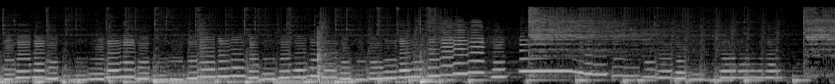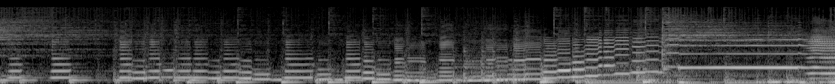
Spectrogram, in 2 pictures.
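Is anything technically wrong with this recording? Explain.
No, nothing technically wrong can be heard here.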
